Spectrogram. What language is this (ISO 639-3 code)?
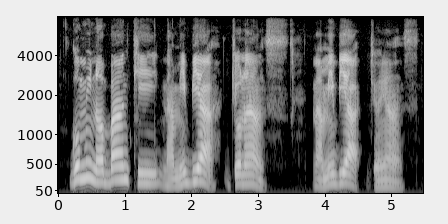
yor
